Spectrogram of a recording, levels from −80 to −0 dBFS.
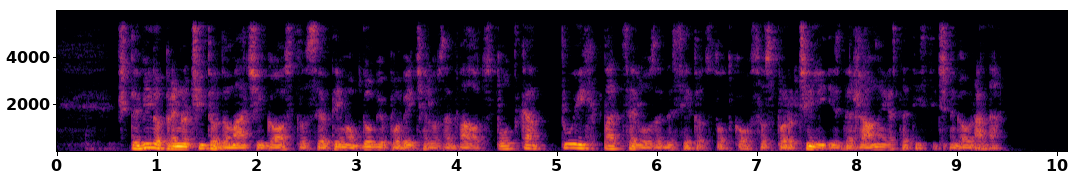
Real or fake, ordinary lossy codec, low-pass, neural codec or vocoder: real; none; 5.4 kHz; none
